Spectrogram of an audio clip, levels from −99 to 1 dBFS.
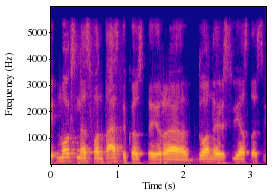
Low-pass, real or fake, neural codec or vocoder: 5.4 kHz; real; none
